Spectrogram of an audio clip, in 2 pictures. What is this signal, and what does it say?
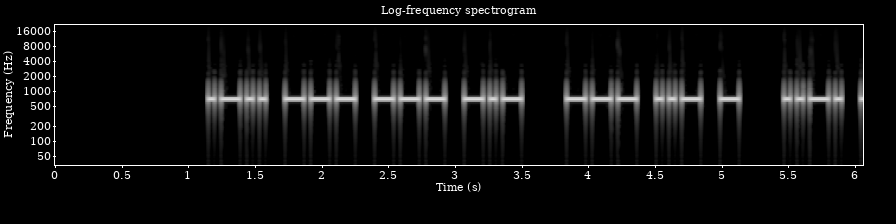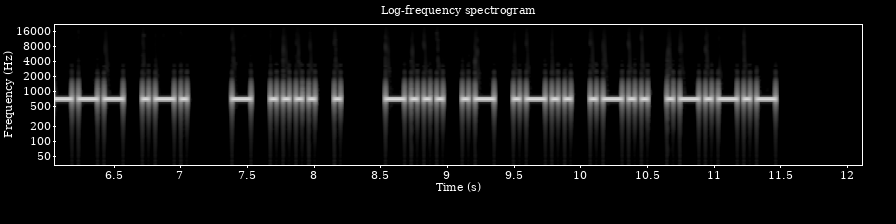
Morse code, heard as a keyed tone, about 25 wpm, 700 Hz. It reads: LOOK OUT FOR THE BALL.
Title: Sentences from Top 900 Words 25wpm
